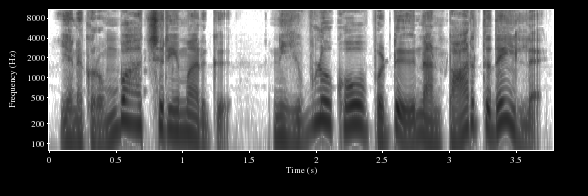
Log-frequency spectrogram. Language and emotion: Tamil, surprised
